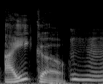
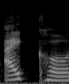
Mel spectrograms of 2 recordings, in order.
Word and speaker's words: Aiko: And then I looked and I'm like, okay, Aiko, like it's supposed to be 2 syllables. And then someone in my family explained to me that is the Japanese way to say it. You can say Aiko.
